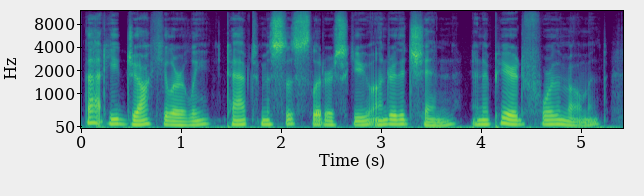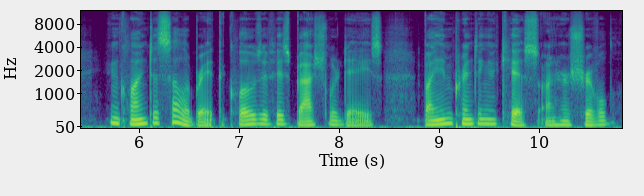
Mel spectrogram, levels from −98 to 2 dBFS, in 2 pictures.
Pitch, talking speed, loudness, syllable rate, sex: 120 Hz, 175 wpm, -20 LUFS, 5.6 syllables/s, male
